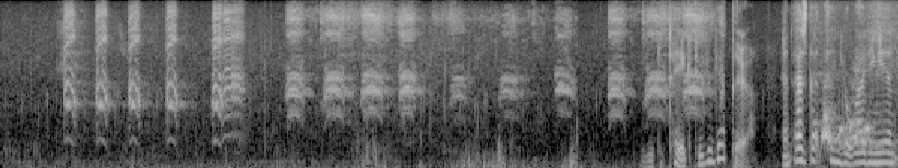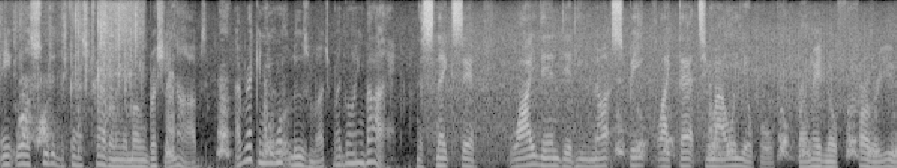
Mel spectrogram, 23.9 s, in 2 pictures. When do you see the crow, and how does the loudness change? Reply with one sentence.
The crow can be heard from 0.8 to 9.7 s, at a steady volume.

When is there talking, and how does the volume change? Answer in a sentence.
The talking can be heard from 8.6 to 23.8 s, at a steady volume.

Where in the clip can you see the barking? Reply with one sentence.
You can hear the barking from 10.8 to 15.8 s and from 20.1 to 23.8 s.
